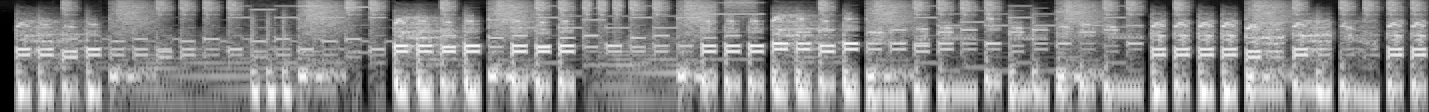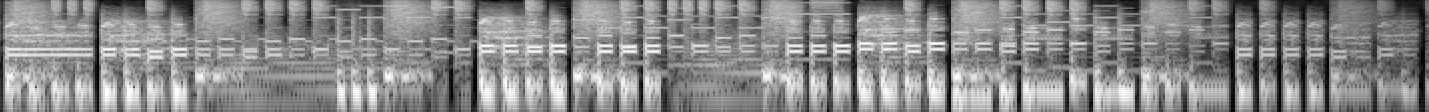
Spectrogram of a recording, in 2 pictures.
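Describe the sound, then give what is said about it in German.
A short looping video game character-selection tune, dense and energetic with a driving beat and a repeating melodic pattern, broken by brief pauses before the loop restarts. “ist ein kurzer Loop, der ganz am Anfang kommt, wenn du deinen Charakter auswählst. Das klingt so.”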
